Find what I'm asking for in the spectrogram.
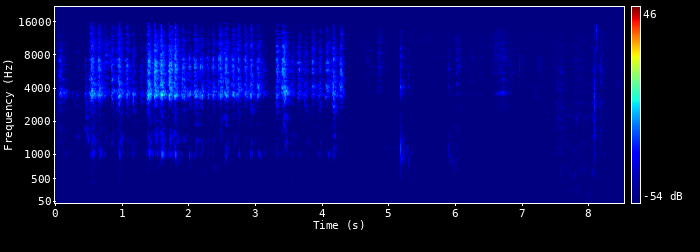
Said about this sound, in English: all that's left to do is take a file outside and on the inside as well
